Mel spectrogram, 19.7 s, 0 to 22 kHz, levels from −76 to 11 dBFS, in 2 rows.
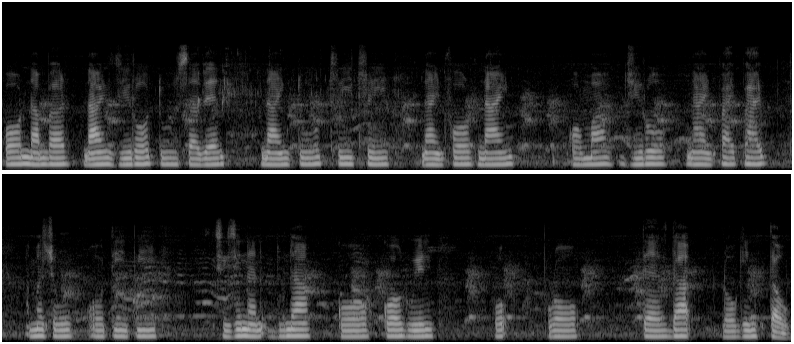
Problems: constant background noise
